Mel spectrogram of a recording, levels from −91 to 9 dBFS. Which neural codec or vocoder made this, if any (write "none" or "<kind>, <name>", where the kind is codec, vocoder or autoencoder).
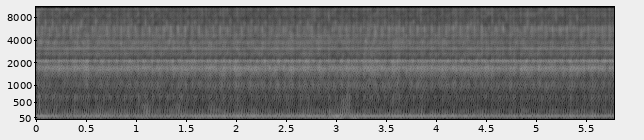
vocoder, Vocos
